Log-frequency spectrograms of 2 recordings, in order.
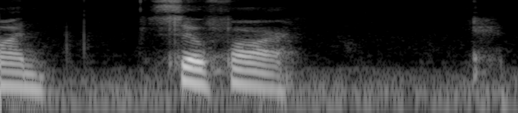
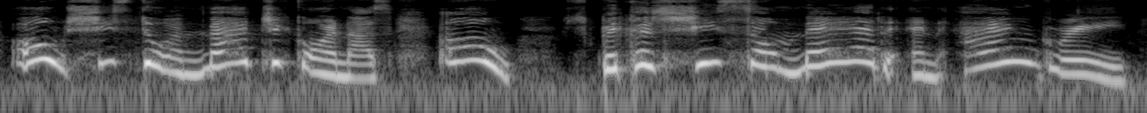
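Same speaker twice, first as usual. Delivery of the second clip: very high, squeaky mock voice; mocking the haters; 13 semitones higher than usual. Mimicking the people calling her mad, squeaky mockery. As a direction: parody them as whiny gossips. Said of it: "Don't give me all that".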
